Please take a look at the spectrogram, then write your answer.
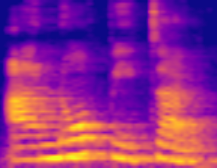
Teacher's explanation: So you hear the last N in un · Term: liaison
